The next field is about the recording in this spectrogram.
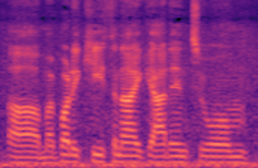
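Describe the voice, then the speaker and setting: American male vlogger, thirties, casual and rambling, mid-pitched, recorded outdoors at a van with clear ambient noise. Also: level tone, fairly quick, fairly bright tone, low-quality recording. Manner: rambling, thinking aloud. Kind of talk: casual update vlog to camera. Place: open back of a van, outdoors.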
